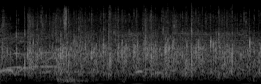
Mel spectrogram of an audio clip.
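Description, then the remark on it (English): An audience breaks into steady, dense applause for a volunteer called up to the stage, with a few cheering voices mixed into the clapping. The crowd sounds moderately loud and evenly sustained, with no talking over it. “Come on, give a cheer for”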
